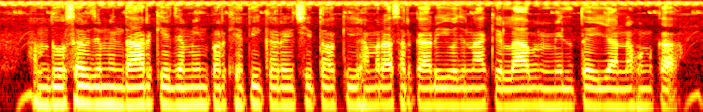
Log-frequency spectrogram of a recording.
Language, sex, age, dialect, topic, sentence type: Maithili, male, 18-24, Southern/Standard, agriculture, question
